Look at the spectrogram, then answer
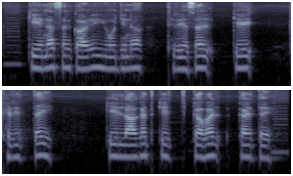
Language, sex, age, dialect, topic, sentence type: Maithili, male, 18-24, Bajjika, agriculture, question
